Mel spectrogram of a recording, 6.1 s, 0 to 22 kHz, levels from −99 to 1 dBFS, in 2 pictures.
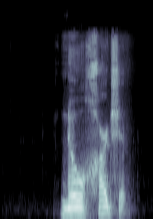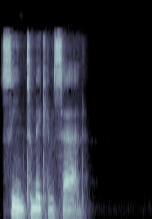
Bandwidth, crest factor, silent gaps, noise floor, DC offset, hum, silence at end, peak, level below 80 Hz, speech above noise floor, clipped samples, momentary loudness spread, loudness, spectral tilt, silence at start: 12.5 kHz; 18 dB; none; under -90 dBFS; under 0.1%; none; 1.45 s; -2 dBFS; -58 dBFS; over 72 dB; under 0.1%; 15 LU; -18 LUFS; -4 dB/octave; 1.2 s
